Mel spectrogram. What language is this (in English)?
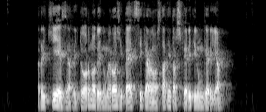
Italian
